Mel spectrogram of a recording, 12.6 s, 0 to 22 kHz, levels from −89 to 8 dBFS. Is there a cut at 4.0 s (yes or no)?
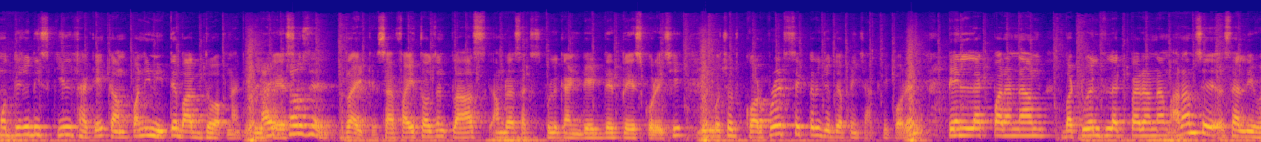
no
